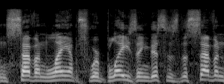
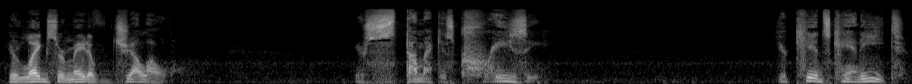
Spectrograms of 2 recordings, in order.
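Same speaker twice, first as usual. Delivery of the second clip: hushed; 6 semitones lower, 4 dB quieter than usual. Acted. Listeners imagine fear at home.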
